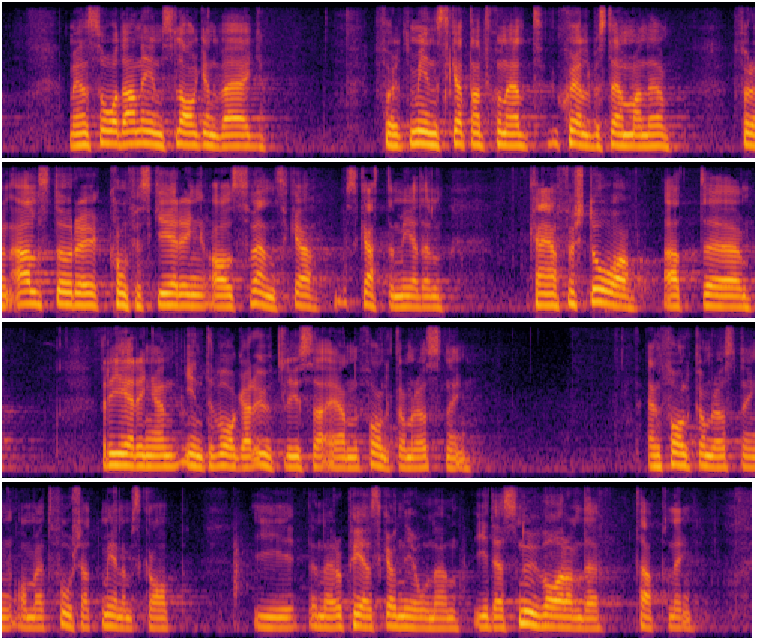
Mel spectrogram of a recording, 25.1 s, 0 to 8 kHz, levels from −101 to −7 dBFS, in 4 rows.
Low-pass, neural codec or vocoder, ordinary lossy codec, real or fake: 7.2 kHz; none; none; real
